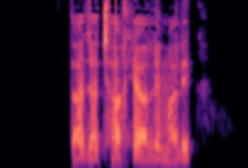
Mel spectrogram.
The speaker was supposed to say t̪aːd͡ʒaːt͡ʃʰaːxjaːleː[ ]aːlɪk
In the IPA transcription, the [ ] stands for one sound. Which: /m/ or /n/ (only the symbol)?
m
